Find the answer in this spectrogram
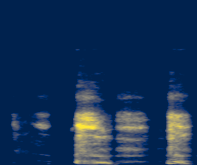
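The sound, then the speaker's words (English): A man coughs and splutters, out of breath after striding across a heath at night: a few loud, rasping, throaty bursts following faint breathy sounds. “Coughs bent Bradley to a spluttering stop near the tree line.”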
